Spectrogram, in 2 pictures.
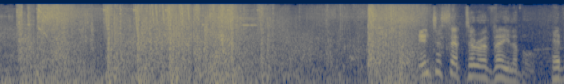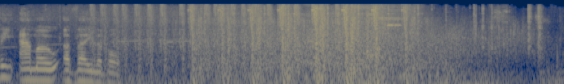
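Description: Gunfire blasts in rapid bursts.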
